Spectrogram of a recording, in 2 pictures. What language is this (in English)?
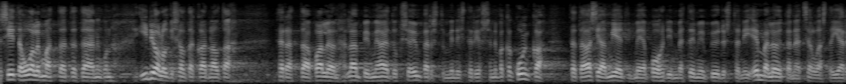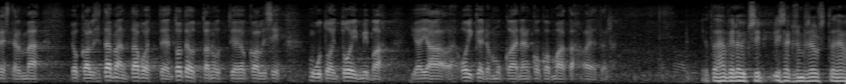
Finnish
